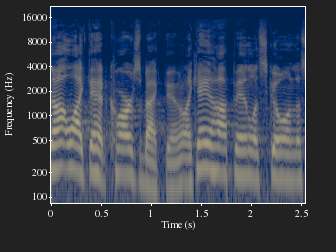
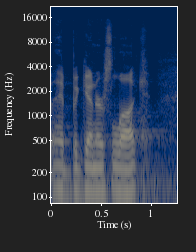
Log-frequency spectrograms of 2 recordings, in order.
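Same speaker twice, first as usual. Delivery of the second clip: put-on muttering under breath, lower and quieter; 8 semitones lower, 9 dB quieter than usual. Telling a joke, voicing an elderly man at another's catch: imitating a mumble under the breath. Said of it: "under his breath, he just sort of mum-, mumbles".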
